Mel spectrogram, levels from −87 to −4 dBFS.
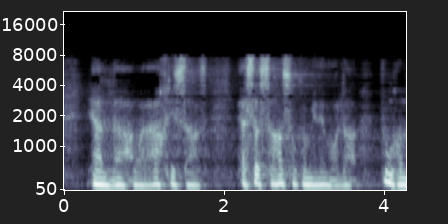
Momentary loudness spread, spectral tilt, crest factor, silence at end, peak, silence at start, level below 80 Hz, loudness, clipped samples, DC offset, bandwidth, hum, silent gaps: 12 LU; -5 dB/octave; 16 dB; 0 s; -2 dBFS; 0 s; -62 dBFS; -19 LUFS; under 0.1%; under 0.1%; 8 kHz; none; none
